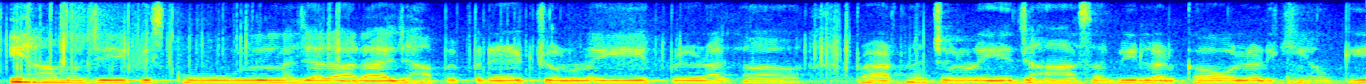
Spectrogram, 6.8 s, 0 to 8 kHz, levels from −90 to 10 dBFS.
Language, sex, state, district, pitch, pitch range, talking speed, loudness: Hindi, female, Maharashtra, Mumbai Suburban, 195 Hz, 185-200 Hz, 220 wpm, -21 LUFS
